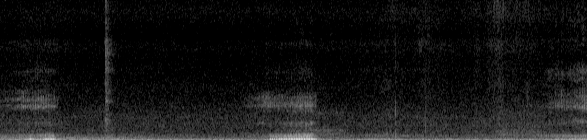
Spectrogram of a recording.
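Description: Deep, low rumbling snores from a large dog, spaced several seconds apart with quiet breathing between.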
